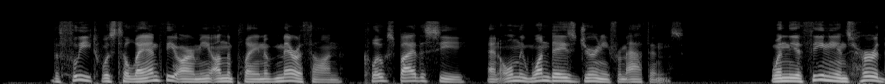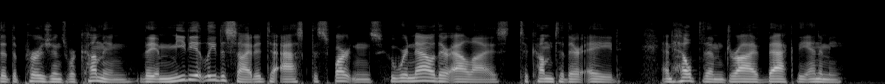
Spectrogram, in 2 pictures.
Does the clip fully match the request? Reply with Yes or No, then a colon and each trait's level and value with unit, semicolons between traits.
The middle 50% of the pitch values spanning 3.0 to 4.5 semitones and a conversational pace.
Yes: average, 4.2 semitones; average, 195 wpm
